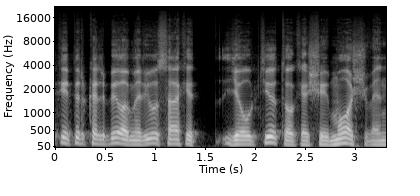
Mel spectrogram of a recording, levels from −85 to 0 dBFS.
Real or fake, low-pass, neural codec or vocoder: fake; 19.8 kHz; autoencoder, 48 kHz, 32 numbers a frame, DAC-VAE, trained on Japanese speech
